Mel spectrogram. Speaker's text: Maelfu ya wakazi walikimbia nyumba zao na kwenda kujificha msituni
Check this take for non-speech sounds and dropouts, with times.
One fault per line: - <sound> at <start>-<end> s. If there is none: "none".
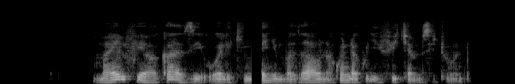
- dropout at 2.5-2.6 s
